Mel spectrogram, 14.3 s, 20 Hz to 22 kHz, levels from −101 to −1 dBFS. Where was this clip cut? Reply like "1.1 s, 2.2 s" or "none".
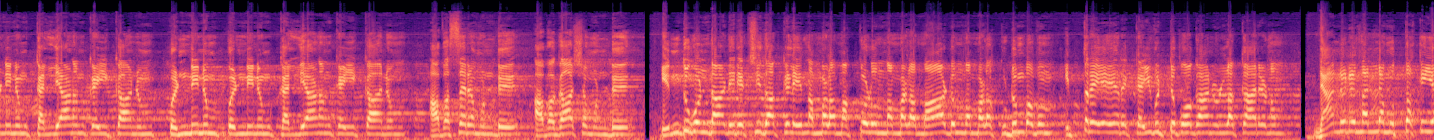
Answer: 6.4 s, 13.0 s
